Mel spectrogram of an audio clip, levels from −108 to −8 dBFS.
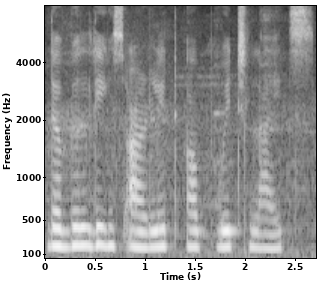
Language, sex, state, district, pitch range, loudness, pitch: English, female, Assam, Kamrup Metropolitan, 180-200 Hz, -17 LUFS, 190 Hz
